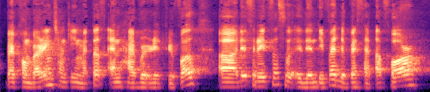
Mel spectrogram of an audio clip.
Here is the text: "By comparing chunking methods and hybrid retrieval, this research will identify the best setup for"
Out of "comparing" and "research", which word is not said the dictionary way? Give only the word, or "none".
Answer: research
